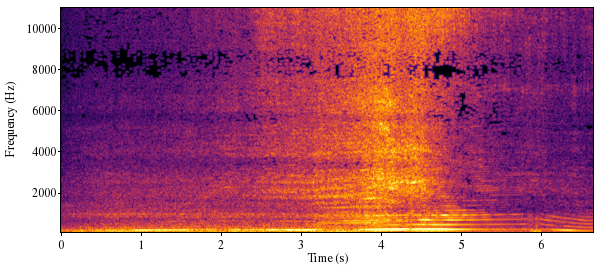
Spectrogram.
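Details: Honda Civic GL (EC9) with dual carburetors and a newly fitted straight-through exhaust: a loud, raspy note climbing with revs, then fading as the car pulls away. An open exhaust running normally.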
